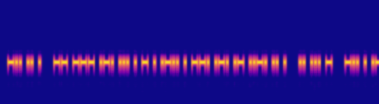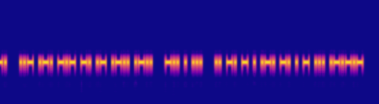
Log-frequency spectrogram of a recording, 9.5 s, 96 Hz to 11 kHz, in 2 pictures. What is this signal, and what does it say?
Morse code, heard as a keyed tone, about 50 wpm, 650 Hz. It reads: DIE MORSETELEGRAFIE IST DER URKNALL DES INTERNETS.
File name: dk5ke / Motto 250BpM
